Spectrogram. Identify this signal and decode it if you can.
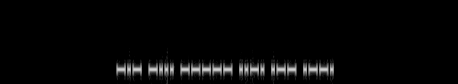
Morse code, heard as a keyed tone, about 47 wpm, 700 Hz. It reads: KB0FWP
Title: USA Call Signs - 6 Characters - 4x Character Spacing - 45wpm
